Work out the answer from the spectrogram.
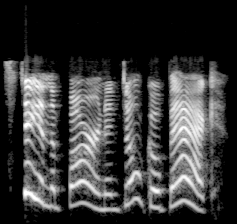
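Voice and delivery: high, loud, drawn-out plea; slow, urgent begging; fearful. Acted. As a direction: implore a friend, afraid for them. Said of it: "Bertha said fearfully".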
